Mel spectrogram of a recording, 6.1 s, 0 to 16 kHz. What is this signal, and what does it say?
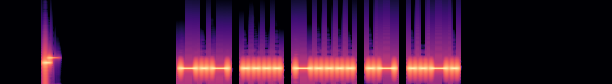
Morse code, heard as a keyed tone, about 23 wpm, 700 Hz. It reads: KH6AF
